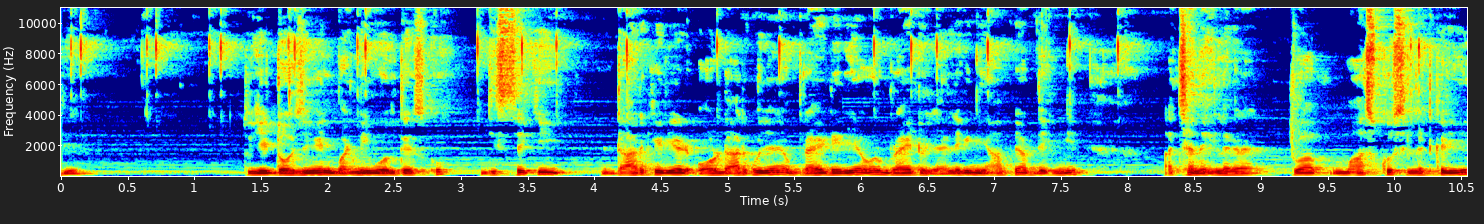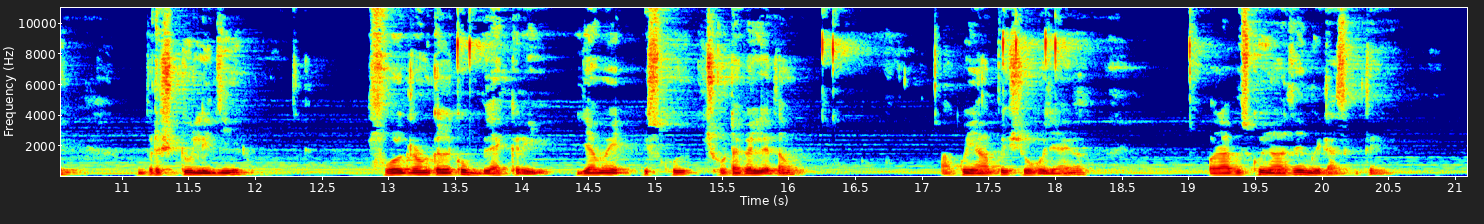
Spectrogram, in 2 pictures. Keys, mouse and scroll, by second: 2.2 space, 2.5 click, 3.1 ctrl+click, 4.3 ctrl+click, 5.5 ctrl+click, 6.8 ctrl+space, 7.0 ctrl+click, 10.6 b, 12.9 click, 15.6 click.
